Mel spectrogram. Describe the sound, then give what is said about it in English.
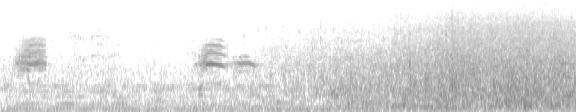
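Seabirds nesting in flocks on cliffs above a beach give two loud honking calls, one early and one about a second later, over a steady wash of surf that grows toward the end. “On the cliffs surrounding the beach, flocks of seabirds are nesting.”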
